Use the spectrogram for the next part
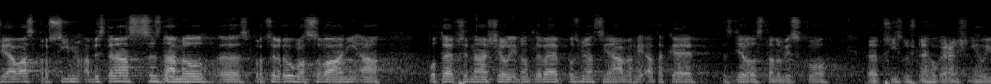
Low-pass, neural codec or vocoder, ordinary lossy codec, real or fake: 10.8 kHz; vocoder, 44.1 kHz, 128 mel bands, Pupu-Vocoder; AAC, 32 kbps; fake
